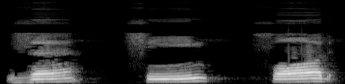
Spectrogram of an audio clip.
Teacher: ان 3 حروف ز، سین، صاد کو ادا کرتے وقت سیٹی کی طرح تیز آواز نکلتی ہے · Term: حروف صفیریہ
